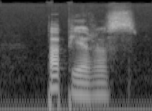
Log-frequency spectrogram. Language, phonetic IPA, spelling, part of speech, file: Polish, [paˈpʲjɛrɔs], papieros, noun, Pl-papieros.ogg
